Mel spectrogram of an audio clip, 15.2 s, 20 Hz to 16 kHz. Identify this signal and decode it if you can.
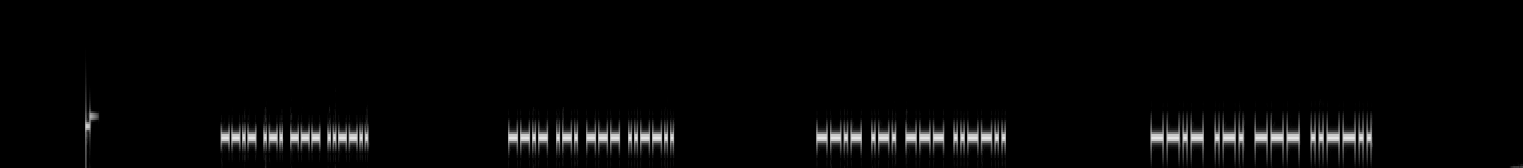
Morse code, heard as a keyed tone, about 38 wpm, 700 Hz. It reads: QRO? QRO? QRO? QRO?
